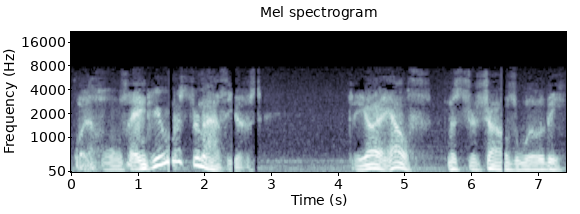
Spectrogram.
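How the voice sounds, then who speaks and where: An actor playing a bitter, drunken manservant in a theatrical radio horror drama, muttering to himself. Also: male voice, low voice, very animated, slow pace, darkish tone, exaggerated voice. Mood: bitter, gloating. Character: bitter drunken manservant, resentful, then terror-stricken by a ghost. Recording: muffled radio drama recording, faint noise.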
